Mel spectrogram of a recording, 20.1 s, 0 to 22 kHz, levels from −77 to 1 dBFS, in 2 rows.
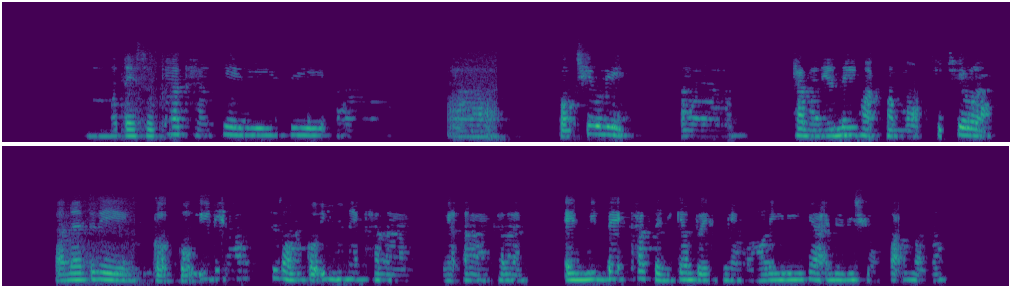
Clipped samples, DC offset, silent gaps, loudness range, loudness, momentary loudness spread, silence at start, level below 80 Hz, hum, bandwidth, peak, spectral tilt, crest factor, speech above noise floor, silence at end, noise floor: under 0.1%; under 0.1%; 4.19-4.44 s, 5.32-5.57 s, 6.68-6.77 s, 7.59-7.88 s, 10.18-10.61 s, 15.55-15.69 s; 5 LU; -34 LUFS; 14 LU; 0.85 s; -70 dBFS; none; 6.2 kHz; -12 dBFS; -8.5 dB/octave; 22 dB; 30 dB; 0.6 s; -63 dBFS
